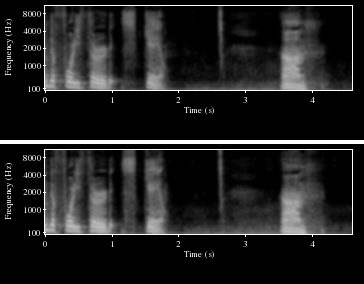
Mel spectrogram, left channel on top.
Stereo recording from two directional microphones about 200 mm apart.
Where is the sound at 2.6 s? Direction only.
20° right (ahead or behind).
